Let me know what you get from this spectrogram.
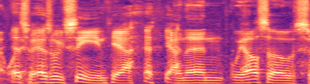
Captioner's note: laughs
